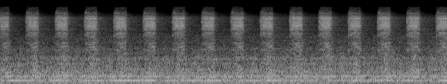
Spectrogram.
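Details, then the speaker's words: Cast iron part for a shop-built hydraulic toe jack, hand-filed without lube: even dull whooshing rasp strokes about three a second, like a shovel into sand, with no high-pitched ring of chilled or high-strength iron; the iron is soft. "Kind of sounds like a shovel going into sand uh a little bit. That whoosh. Um so to me that means it's soft. It doesn't have any high pitch ring to it like a uh a chilled iron or a high strength uh uh cast iron."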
